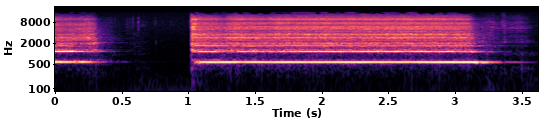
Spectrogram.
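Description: Shakuhachi flute sounding a D note, a brief breathy tone that cuts off, then a longer sustained, steady note with airy breath noise, played alone and close.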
